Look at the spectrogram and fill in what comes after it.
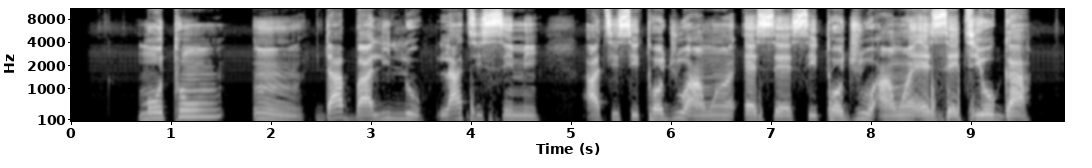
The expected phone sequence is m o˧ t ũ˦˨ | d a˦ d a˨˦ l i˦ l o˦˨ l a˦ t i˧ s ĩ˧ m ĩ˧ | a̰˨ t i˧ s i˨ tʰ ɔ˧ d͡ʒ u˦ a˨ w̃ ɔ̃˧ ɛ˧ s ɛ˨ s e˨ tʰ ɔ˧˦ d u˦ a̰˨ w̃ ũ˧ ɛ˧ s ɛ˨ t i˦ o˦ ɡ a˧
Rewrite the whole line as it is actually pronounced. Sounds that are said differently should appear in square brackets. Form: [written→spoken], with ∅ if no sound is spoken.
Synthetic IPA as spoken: m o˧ t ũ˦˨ | d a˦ [d→b] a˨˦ l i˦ l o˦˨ l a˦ t i˧ s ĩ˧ m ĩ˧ | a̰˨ t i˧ s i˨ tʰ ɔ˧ d͡ʒ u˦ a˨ w̃ ɔ̃˧ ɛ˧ s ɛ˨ s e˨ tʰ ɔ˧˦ [d→d͡ʒ] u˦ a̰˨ w̃ [ũ˧→ɔ̃˧] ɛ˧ s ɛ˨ t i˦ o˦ ɡ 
